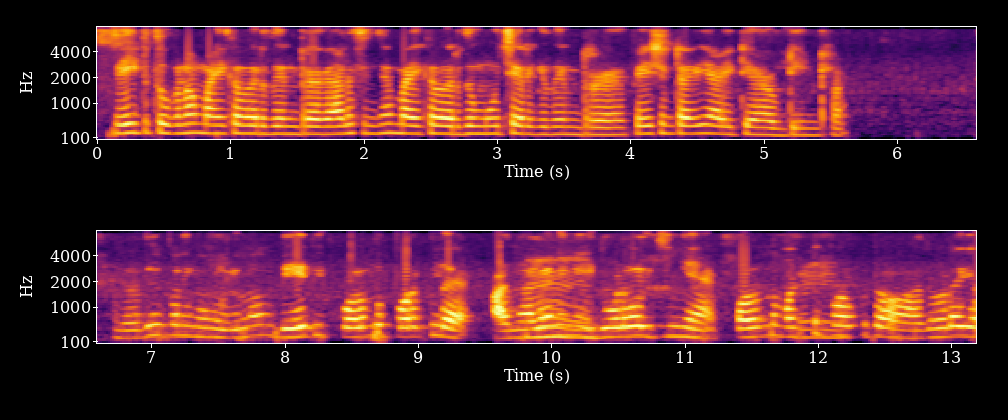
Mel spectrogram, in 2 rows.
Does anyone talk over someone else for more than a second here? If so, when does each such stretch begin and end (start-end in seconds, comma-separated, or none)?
none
